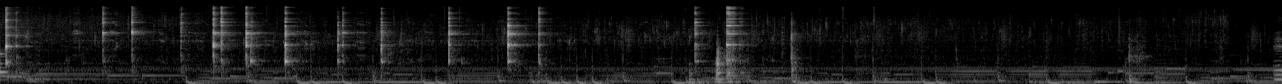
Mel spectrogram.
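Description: Spanish sardines sizzle in a frying pan while being stirred, a steady close hiss punctuated by a dozen sharp clicks and scrapes of the utensil against the pan, with no talk.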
